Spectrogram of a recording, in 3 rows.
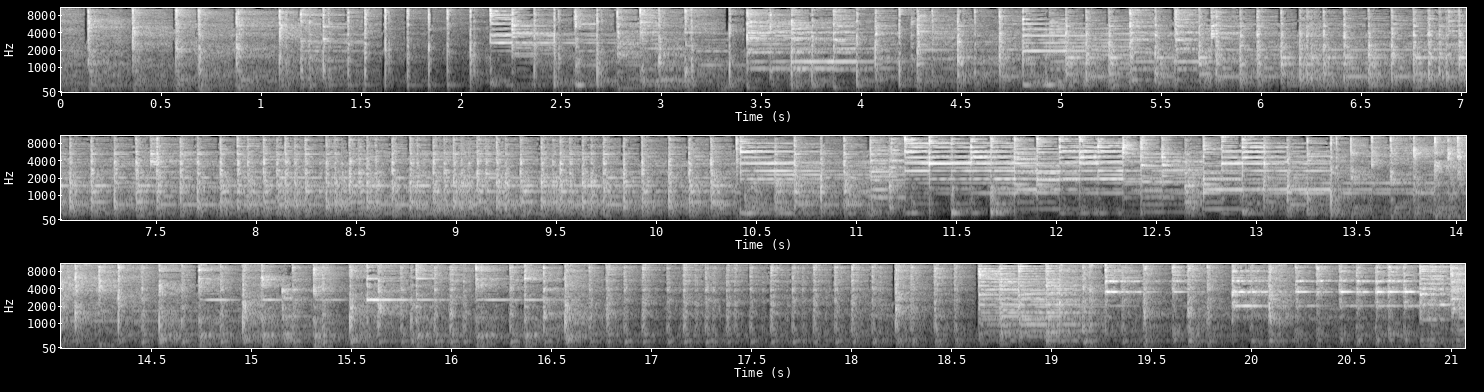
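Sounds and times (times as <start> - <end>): chopsticks drumming on pots and pans: 0.0 - 21.0
struck metal ringing: 1.2 - 14.0.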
